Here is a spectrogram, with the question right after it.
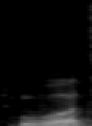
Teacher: वचा उच्चार करत असताना ओठ आणि दातांचा उपयोग करावा लागतो, म्हणून यांना दंत्योष्ठ वर्ण म्हणतात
